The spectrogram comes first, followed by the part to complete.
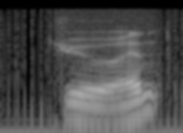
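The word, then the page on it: jun: tone 3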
